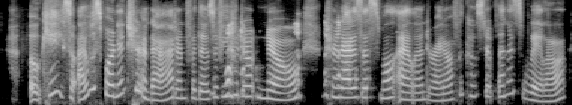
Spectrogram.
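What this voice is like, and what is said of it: Trinidadian accent. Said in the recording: “I suspect we have a similar accent. ... I am from Trinidad.”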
